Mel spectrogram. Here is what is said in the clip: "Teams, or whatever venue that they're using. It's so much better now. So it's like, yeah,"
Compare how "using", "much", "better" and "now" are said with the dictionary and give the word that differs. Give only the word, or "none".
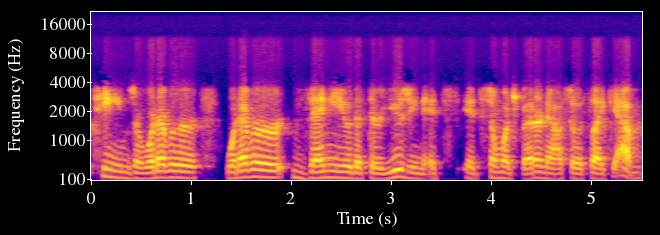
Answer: none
